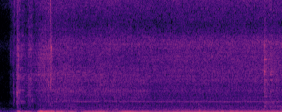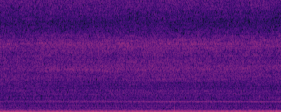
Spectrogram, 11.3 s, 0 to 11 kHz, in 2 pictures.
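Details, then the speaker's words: 2004 Honda Accord Euro R, K20A 4-cylinder, manual; its starter used to bind and grind on cold mornings. After the starter repair, it cranks briefly and releases cleanly. Engine catches and settles to a steady idle with no grinding or binding. "now you have the starter motor work perfectly there was no binding issues or anything started up finding it released perfectly fine"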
